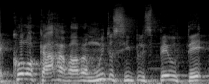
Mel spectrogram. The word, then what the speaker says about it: put: Primeiro, esse T no final, que muita gente fala put, só que esse a gente já viu esse de tia, não existe no inglês, é sempre o tia, então é put.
